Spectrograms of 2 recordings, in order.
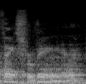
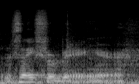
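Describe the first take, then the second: First: It is said in a plain, ordinary voice. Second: It is said in a put-on, creepy voice.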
